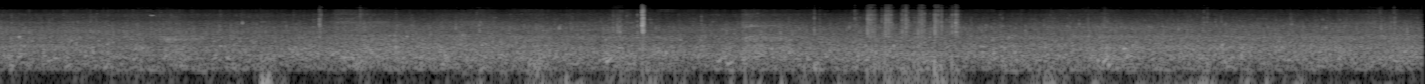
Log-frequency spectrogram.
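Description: Small, shallow creek running steadily over rocks and gravel. A single sharp click about six and a half seconds in, and a quick run of about eight ticks some two seconds later.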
